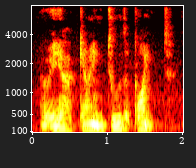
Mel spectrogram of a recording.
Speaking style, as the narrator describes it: whispered the governor

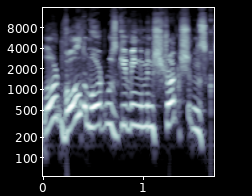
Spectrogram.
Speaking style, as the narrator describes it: Dumbledore said

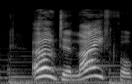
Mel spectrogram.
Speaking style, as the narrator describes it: cried Dorothy

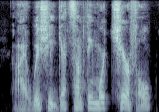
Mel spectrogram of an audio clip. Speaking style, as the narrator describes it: Emerald whispered to Lou

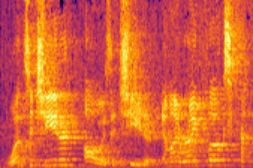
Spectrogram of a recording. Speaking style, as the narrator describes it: The voice laughed

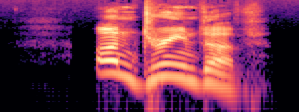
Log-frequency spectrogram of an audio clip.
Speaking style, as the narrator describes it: cried Mercedes in dainty dismay

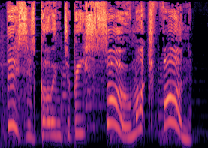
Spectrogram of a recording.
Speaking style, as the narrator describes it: said Thomas excitedly

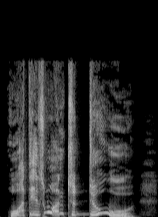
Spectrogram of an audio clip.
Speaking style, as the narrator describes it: He said, his voice going up to an angry squeak

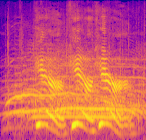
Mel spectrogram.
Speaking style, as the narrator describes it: They shouted, and kept on repeating it in chorus

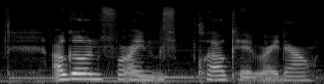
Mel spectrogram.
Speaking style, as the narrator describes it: he sighed

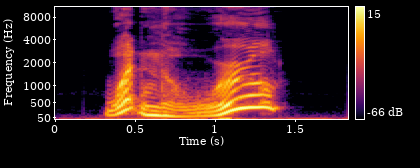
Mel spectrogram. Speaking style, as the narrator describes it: his father exclaiming

